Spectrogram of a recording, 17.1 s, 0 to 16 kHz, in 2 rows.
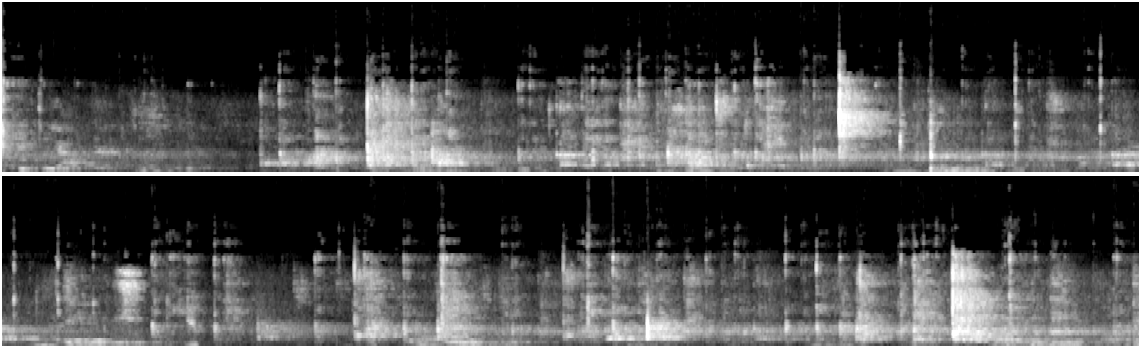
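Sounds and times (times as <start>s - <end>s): table tennis ball clicking: 1.9s - 17.0s.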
